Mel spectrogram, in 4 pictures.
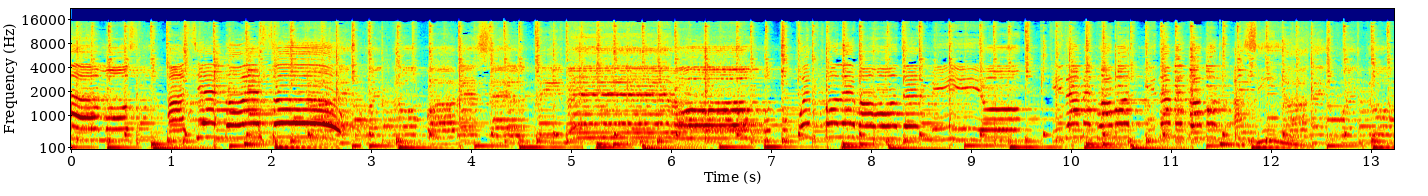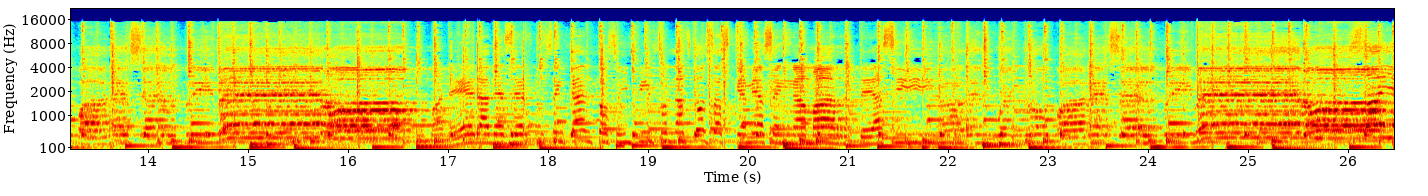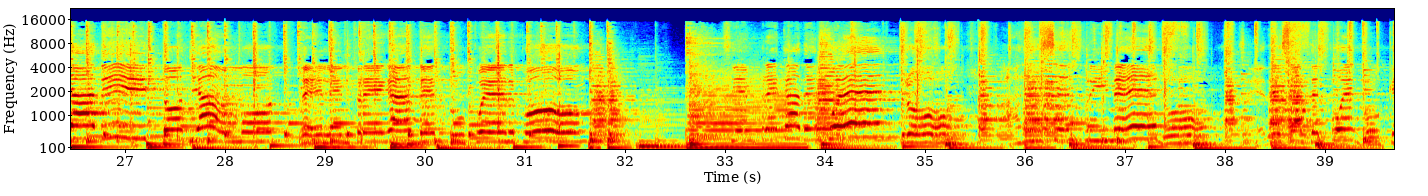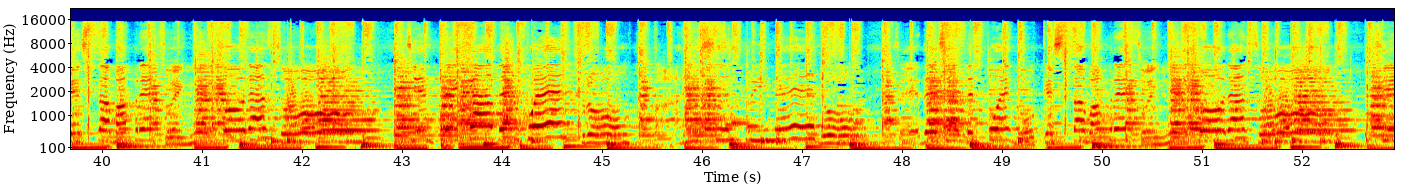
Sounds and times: Soul music: 0:00.0 - 0:52.9.

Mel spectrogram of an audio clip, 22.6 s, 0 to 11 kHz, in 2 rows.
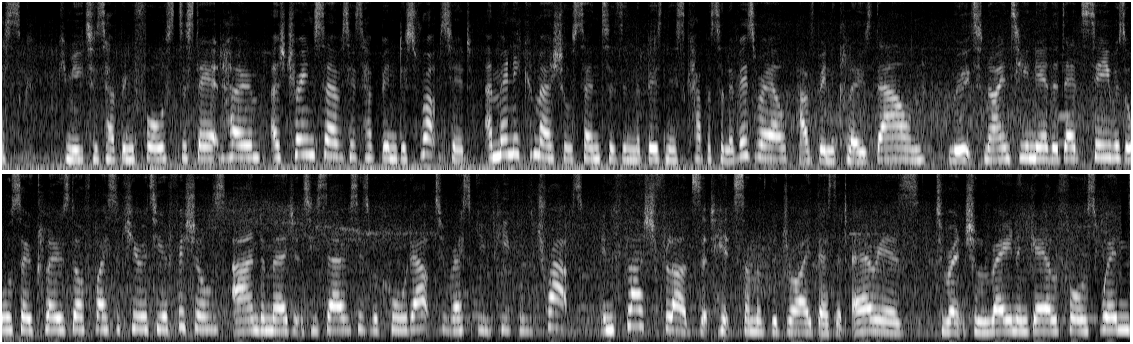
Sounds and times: Speech: 0:00.0 - 0:22.5.

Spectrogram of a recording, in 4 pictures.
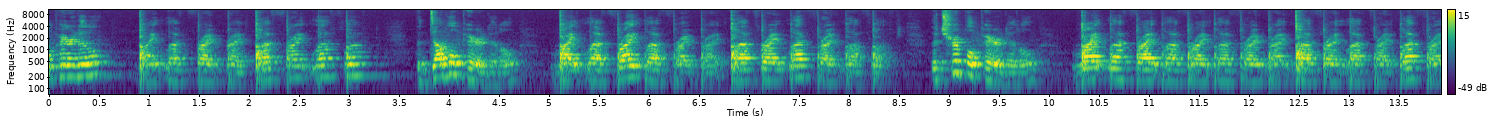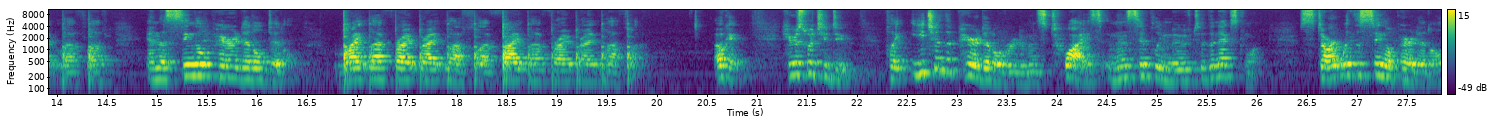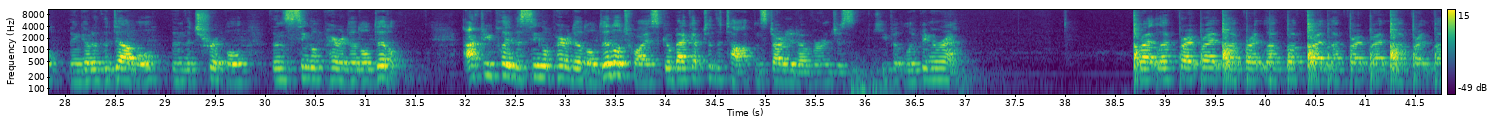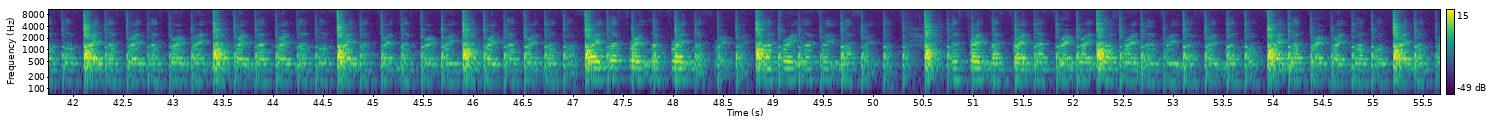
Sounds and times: Speech: 0:00.0 - 0:19.9, 0:20.6 - 0:31.4, 0:32.0 - 0:37.1
Drum: 0:00.9 - 0:03.2, 0:05.1 - 0:08.5, 0:10.3 - 0:14.5, 0:35.8 - 0:37.5, 0:38.7 - 0:55.6.

